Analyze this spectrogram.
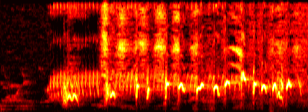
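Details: Blue-winged leafbird singing vigorously toward a rival: a rapid, even string of bright whistled notes, roughly six per second, over a faint hiss.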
